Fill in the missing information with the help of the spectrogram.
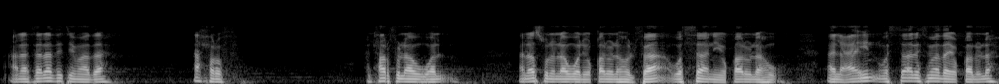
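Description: A man teaching a grammar lesson who reads from a text, asks his listeners questions and answers them himself, slowing down to spell out example words. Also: mid-range voice, creaky, dull audio. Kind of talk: classroom lesson reading and explaining a text.

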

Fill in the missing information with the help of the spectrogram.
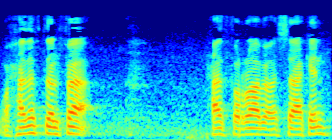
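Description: A man's voice: fairly high pitch, steady tone, fairly quick. A man teaching a class on Arabic prosody, explaining step by step and quizzing his students with questions. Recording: dull lo-fi classroom recording.

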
